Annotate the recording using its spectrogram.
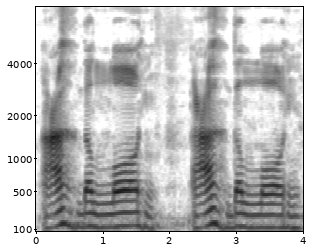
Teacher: حمزہ کو ہا کے ساتھ ملانا ہے اور ہا کو نرمی سے ادا کرنا ہے، آواز جاری رہے گی ہا میں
